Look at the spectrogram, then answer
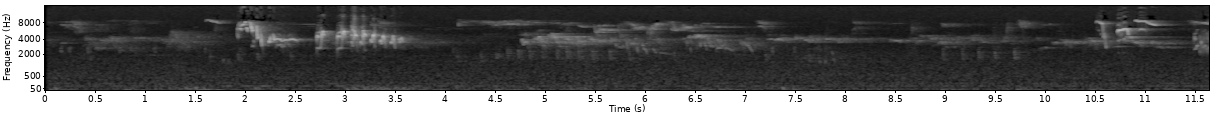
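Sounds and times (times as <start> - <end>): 
European robin singing: 0.0 - 11.6
background hiss: 0.0 - 11.6.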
